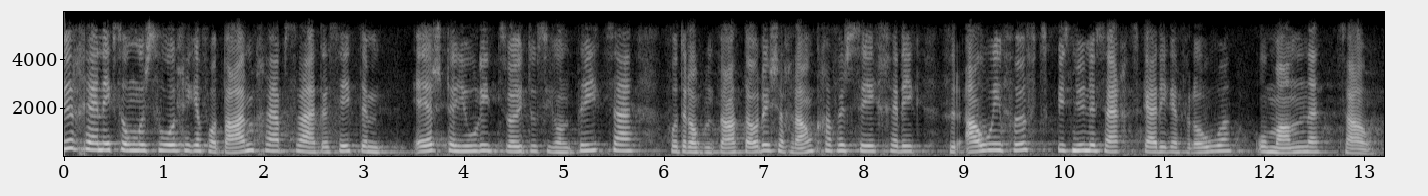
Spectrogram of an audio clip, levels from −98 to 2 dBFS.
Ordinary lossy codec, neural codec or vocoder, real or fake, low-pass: Opus, 64 kbps; codec, 16 kHz, 4 kbps, FunCodec, trained on Chinese and English, 50 frames a second; fake; 5.4 kHz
